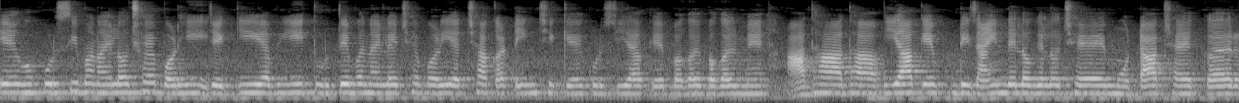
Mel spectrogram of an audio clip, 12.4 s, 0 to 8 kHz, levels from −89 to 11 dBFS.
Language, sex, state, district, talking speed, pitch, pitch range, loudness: Angika, female, Bihar, Begusarai, 125 wpm, 195 Hz, 190-205 Hz, -17 LUFS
